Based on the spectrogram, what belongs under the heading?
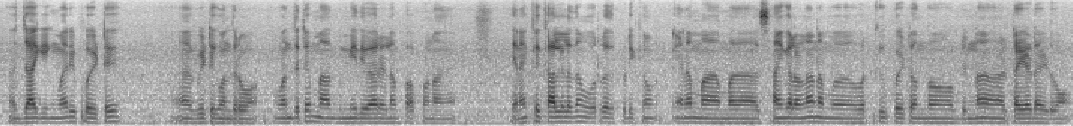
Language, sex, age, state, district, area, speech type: Tamil, male, 18-30, Tamil Nadu, Namakkal, rural, spontaneous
